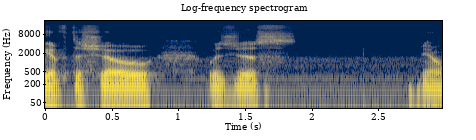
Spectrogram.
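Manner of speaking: ordinary talk, nothing marked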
